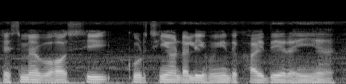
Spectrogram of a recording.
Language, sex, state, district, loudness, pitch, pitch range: Hindi, male, Uttar Pradesh, Lalitpur, -17 LUFS, 105 Hz, 100-110 Hz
